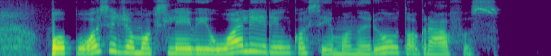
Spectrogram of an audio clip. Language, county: Lithuanian, Panevėžys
